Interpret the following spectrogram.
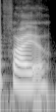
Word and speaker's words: fire: फायर।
